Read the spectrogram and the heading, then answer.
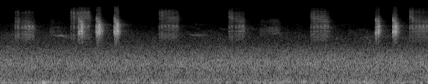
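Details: Two redstart fledglings perched on a branch, begging: thin, very high chirps. Some come singly and some in quick pairs, spread over a few seconds, against a soft steady hiss.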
